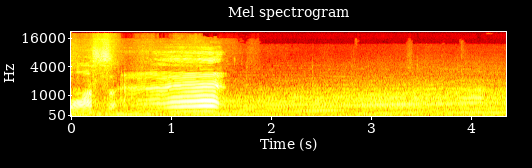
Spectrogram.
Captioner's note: car revving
